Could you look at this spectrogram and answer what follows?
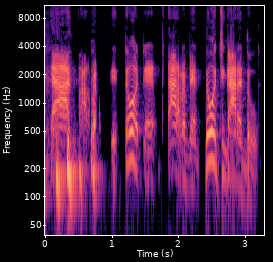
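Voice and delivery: lightly voiced cranky old fishing guide; Freddie's gruff voice. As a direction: toss off the cussing like Freddie always did. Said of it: "That's how he talked".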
